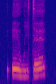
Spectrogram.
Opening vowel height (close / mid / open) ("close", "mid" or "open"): mid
